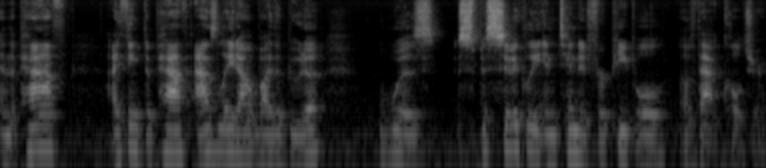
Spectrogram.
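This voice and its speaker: In a room with audible echo, a man speaks at a moderate pace with monotone, flat intonation. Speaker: YouTuber explaining Buddhism. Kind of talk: informal lecture to camera. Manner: casual, with fillers and restarts.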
